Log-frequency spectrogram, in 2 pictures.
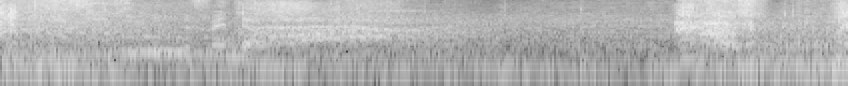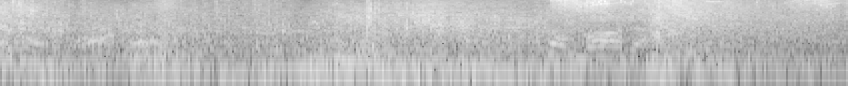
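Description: The Bombarda explosion spell in Hogwarts Legacy produces loud booming blasts amid dense combat noise, and a voice calls out spell names over the bursts.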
